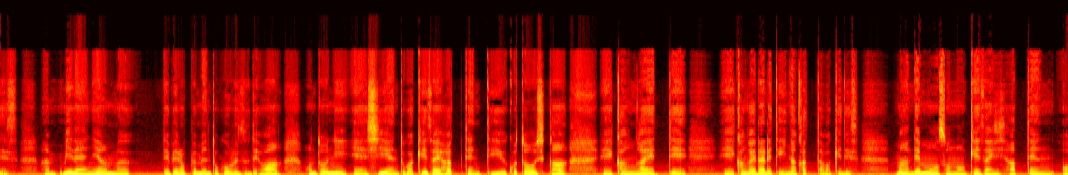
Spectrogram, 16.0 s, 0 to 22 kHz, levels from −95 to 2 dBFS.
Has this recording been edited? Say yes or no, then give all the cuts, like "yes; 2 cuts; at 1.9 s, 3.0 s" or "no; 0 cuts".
no; 0 cuts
